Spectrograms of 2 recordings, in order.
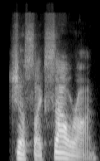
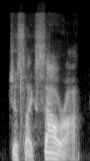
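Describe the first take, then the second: No difference in how they are said.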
